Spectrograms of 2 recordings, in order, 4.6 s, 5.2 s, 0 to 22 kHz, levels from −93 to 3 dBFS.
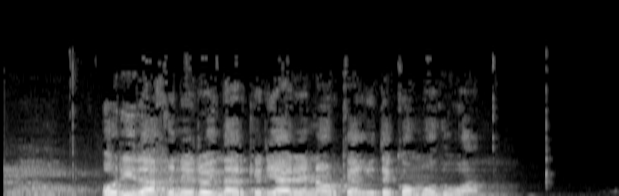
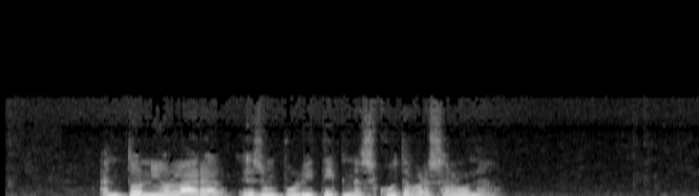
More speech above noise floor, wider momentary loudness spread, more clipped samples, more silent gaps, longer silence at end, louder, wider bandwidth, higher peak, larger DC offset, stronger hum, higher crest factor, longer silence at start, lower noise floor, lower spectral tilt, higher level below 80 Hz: first, 59 dB vs 48 dB; first, 18 LU vs 10 LU; neither; neither; second, 1 s vs 1.55 s; first, -16 LUFS vs -22 LUFS; first, 12.5 kHz vs 10.5 kHz; about the same, -2 dBFS vs -4 dBFS; neither; neither; about the same, 16 dB vs 18 dB; second, 0.05 s vs 0.75 s; first, -75 dBFS vs -68 dBFS; second, -4.5 dB/octave vs -8.5 dB/octave; second, -64 dBFS vs -58 dBFS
